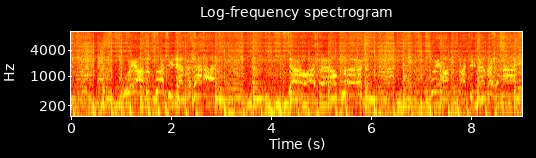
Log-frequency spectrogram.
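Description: Punk band playing live: shouted vocals in short phrases over electric guitars, bass and a steady pounding drum kit.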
